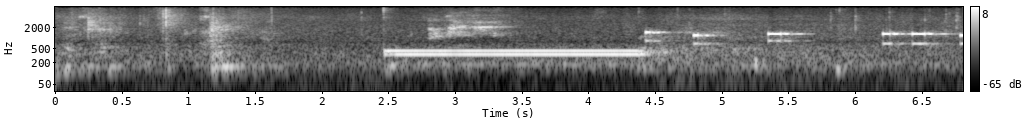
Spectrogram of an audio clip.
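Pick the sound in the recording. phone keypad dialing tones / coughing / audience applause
phone keypad dialing tones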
